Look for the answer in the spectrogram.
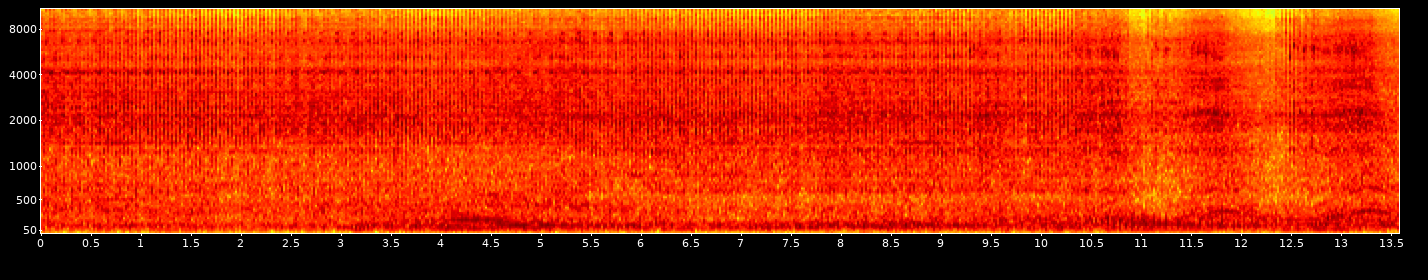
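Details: Ford Everest diesel after injectors tested and reinstalled for fuel knocking and grey smoke: typical even diesel clatter at steady idle without heavy single-cylinder knock; knocking now normal. Normal idle.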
